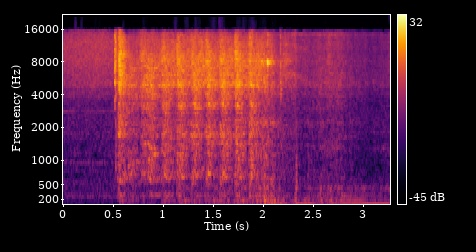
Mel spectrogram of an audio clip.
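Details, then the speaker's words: 1983 VW Rabbit GTI, 16V ABA engine on a Holley Dominator EFI with individual throttle bodies: with fuel prime on it cranks and catches, then runs rough for seconds before idling. Rich stumbling start from fuel prime. "So it seems to take a little longer to kick over, but then when it does, it's not farting as much. Yeah. Right? So, right, if I put that fuel prime back on, it stumbles."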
